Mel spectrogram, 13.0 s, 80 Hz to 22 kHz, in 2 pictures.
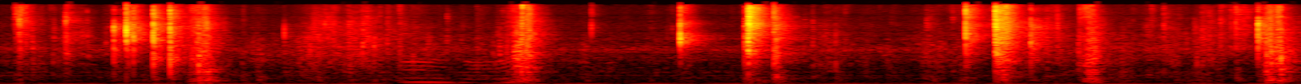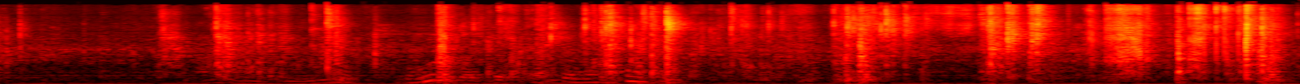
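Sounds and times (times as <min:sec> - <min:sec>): cardboard and tape ripping: 0:00.0 - 0:02.8, 0:07.6 - 0:13.0.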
